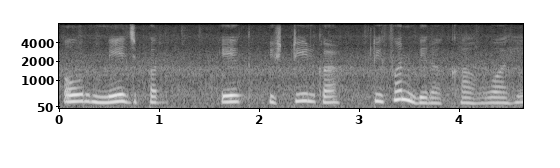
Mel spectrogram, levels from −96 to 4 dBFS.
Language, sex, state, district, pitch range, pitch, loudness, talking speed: Hindi, female, Uttar Pradesh, Saharanpur, 205-240 Hz, 220 Hz, -15 LUFS, 140 wpm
